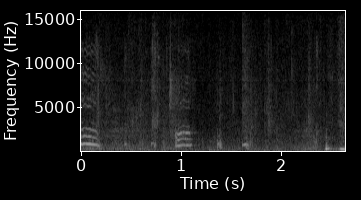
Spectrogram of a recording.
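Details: Three-week-old blenheim Cavalier King Charles Spaniel puppies, a litter of five born at New Year, wrestling and playing in a puppy pen; a few thin whining squeaks, one falling and one arched, among soft scuffles and quiet gaps.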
